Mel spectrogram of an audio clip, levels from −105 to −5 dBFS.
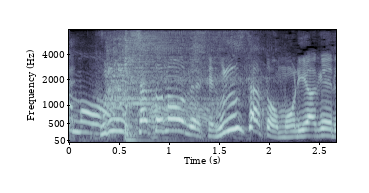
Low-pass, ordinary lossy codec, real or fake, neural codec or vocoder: none; none; real; none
